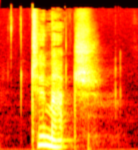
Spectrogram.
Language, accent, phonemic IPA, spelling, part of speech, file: English, UK, /tu ˈmʌtʃ/, too much, adverb / determiner / adjective / pronoun / interjection, En-uk-too much.ogg
- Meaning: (adverb) 1. To a greater extent than is wanted or required; excessively 2. To a sufficiently strong degree to prevent some other action from happening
